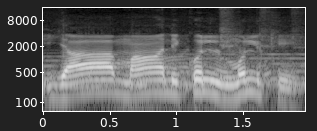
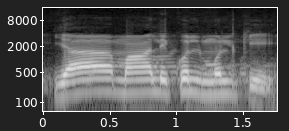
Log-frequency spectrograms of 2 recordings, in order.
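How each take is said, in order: The two takes are said the same way.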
